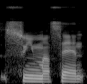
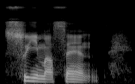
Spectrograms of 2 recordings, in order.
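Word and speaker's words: すみません: It just so happens that some Japanese are pronouncing this phrase sumimasen as suimasen. It may sound same to you, but basically the mi sound becomes I sound.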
